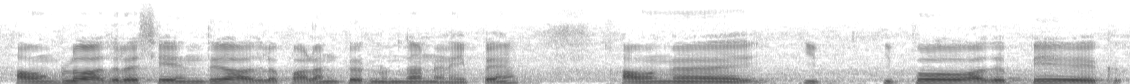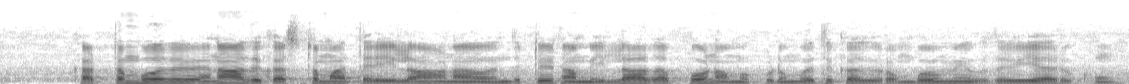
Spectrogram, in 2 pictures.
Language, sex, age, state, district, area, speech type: Tamil, male, 18-30, Tamil Nadu, Erode, rural, spontaneous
